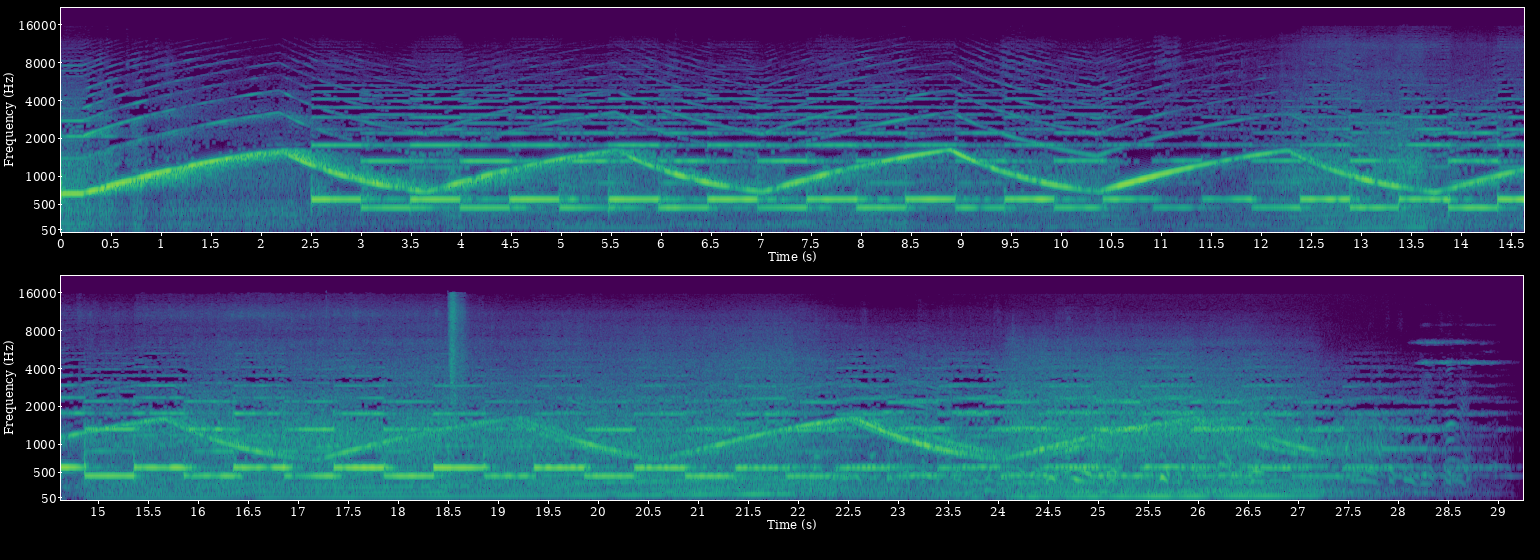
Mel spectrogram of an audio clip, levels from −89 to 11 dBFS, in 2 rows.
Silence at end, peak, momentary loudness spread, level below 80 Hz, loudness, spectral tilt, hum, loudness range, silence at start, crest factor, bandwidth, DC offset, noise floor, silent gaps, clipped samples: 0.55 s; -4 dBFS; 9 LU; -46 dBFS; -17 LUFS; -4 dB/octave; none; 5 LU; 0 s; 14 dB; 16 kHz; under 0.1%; -49 dBFS; none; under 0.1%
